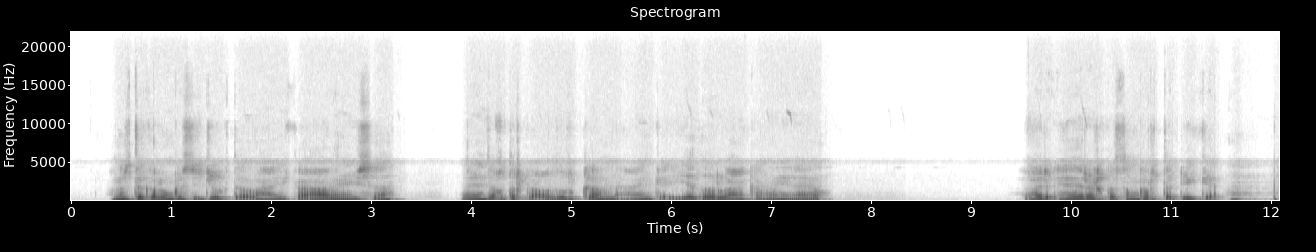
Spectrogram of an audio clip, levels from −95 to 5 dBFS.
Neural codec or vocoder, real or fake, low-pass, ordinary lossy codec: none; real; none; none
